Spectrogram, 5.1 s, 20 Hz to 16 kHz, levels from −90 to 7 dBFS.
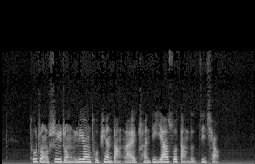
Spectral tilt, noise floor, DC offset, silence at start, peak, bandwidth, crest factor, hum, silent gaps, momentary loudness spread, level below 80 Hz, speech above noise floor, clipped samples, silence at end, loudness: -6.5 dB/octave; -49 dBFS; under 0.1%; 0.6 s; -2 dBFS; 11.5 kHz; 18 dB; 50 Hz at -40 dBFS; none; 11 LU; -50 dBFS; 29 dB; under 0.1%; 0.75 s; -20 LUFS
